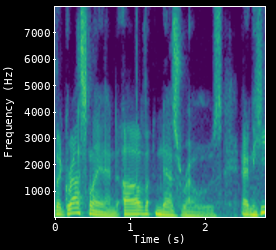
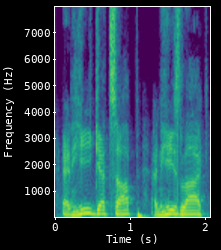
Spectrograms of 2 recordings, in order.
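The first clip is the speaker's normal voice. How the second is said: normal talking voice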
